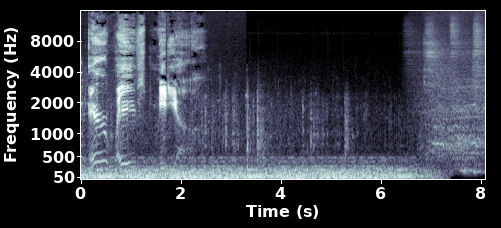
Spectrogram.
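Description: Broadcast bumper music with a heavy bass rumble, with a voice over it for the first couple of seconds. It fades out about seven seconds in, leaving faint gym ambience.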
